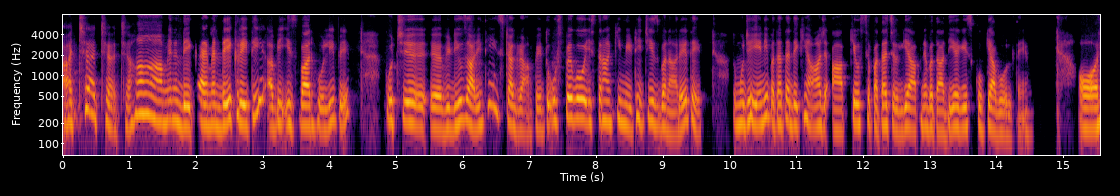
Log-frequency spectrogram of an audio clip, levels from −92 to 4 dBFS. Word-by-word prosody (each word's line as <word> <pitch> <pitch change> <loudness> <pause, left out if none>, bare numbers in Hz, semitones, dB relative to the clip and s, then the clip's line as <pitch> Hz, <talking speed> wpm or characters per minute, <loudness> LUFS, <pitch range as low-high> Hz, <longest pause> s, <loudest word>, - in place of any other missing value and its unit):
अच्छा, 215 - -1
अच्छा, 230 -5 -3
अच्छा, 175 0 -9
हाँ, 270 +6 +3
हाँ, 265 -3 +2
हाँ, 210 -1 +3
मैंने 215 0 -3
देखा 180 -1 +3
है, 190 - +6
मैं 190 -1 -1
देख 200 +5 +4
रही 195 -2 +6
थी 255 - +1
अभी 175 +3 0
इस 185 - -6
बार 185 -1 +7
होली 175 +3 -3
पे - - -1 0.6
कुछ 220 0 -2
अ - - +4
अ, 180 -4 +3
वीडियोज़ 185 +7 +1
आ 185 - +6
रही 175 +2 -2
थीं 380 - -6
इंस्टाग्राम 190 - -3
पे, 165 - -4
तो 160 - -3
उस 210 - -7
पे 240 - +8
वो 230 -1 +7
इस 210 -1 0
तरह 220 -1 -1
की 225 - -3
मीठी 195 +4 -3
चीज़ 210 -2 -3
बना 175 -5 -2
रहे - - +1
थे। - - -1
तो 375 - -18
मुझे 200 +3 +1
ये 195 -1 +2
नहीं 245 +5 +1
पता 195 -2 -1
था 220 - +2
देखिए 190 +6 -2
आज 180 -3 -2
आपके 160 +4 -1
उससे 190 -1 -1
पता 185 +2 +1
चल 185 -3 -4
गया 175 -1 +2
आपने 175 +3 -4
बता 165 -3 0
दिया 170 +4 0
कि 170 0 -1
इसको 180 0 -5
क्या 155 - +1
बोलते 140 -3 -7
हैं? 140 -1 -14 0.7
और 170 +1 +5
190 Hz, 235 wpm, -20 LUFS, 175-215 Hz, 0.7 s, पे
